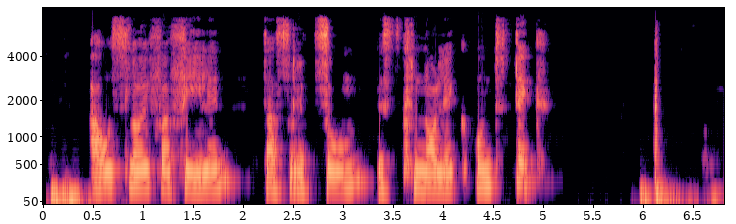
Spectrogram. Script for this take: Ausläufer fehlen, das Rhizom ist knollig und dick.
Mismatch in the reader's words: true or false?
false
